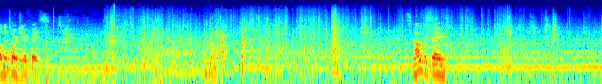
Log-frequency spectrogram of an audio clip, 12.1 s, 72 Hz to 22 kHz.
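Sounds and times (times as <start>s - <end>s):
steady low hum: 0.0s - 12.0s
plastic bag crinkling and tearing: 2.1s - 10.8s.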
